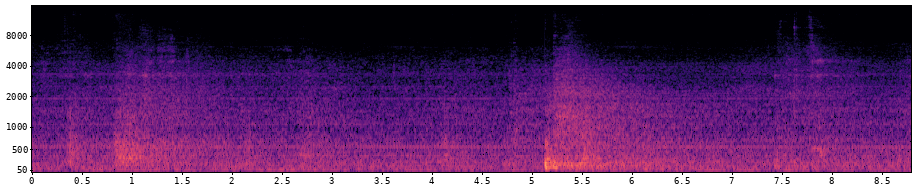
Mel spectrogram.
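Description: Figure skate blades on rink ice: a soft swish about a second in, then a sharp thud about five seconds in as a single waltz jump lands, followed by a short scrape of the blade. A steady hum runs underneath throughout.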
